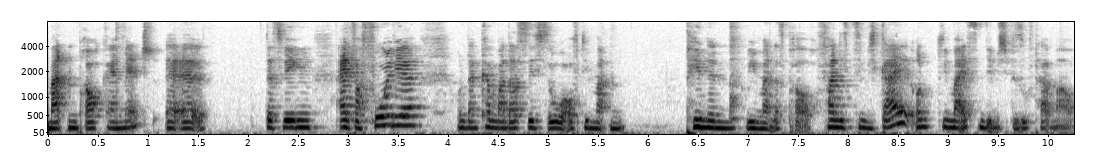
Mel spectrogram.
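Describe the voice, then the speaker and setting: This woman talks at a moderate pace with fairly low pitch. Her voice is somewhat breathy, with ordinary pitch variation. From Berlin. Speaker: podcast host, knitting and sewing blogger. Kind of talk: casual chat.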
